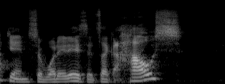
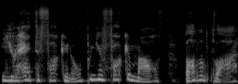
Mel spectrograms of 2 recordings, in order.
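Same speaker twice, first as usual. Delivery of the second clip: acted angry whisper-shouting, higher pitch; 5 semitones higher, 3 dB quieter than usual. Retelling a hidden argument with a friend: imitating a whisper-yelled argument. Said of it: "we're whispering, yelling, yelling, whispering".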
